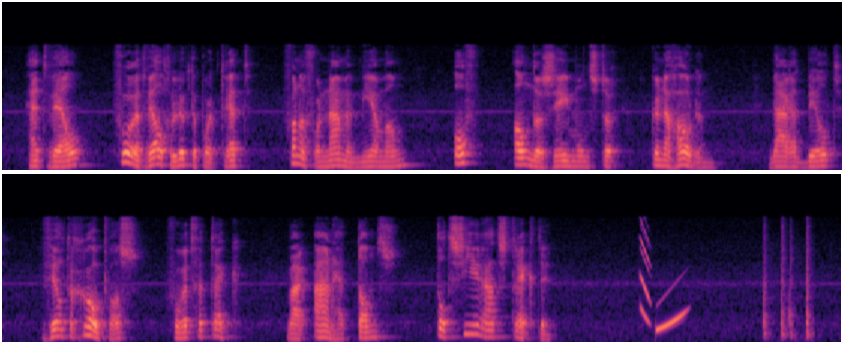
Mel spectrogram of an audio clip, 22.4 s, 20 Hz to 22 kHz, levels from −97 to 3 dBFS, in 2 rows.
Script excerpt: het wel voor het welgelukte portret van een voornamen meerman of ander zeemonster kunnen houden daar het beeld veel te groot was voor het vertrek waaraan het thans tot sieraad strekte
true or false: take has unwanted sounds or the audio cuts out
true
